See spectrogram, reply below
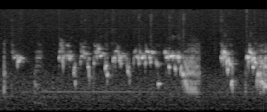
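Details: Budgerigar warbling in a steady stream of short chirps, clicks and squeaky notes, getting louder toward a harsh scratchy burst near the end before more bright chatter.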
